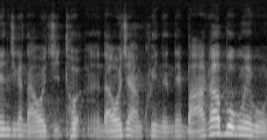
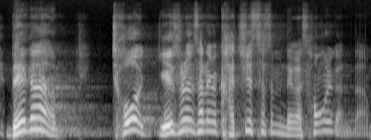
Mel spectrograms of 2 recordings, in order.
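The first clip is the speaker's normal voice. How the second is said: loud, higher swearing oath; mock angry oath; 6 semitones higher, 9 dB louder than usual. Preacher voicing Peter swearing an oath, loud mock anger. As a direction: swear it hot, hammed-up. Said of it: "저주하고 맹세하는 거예요".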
